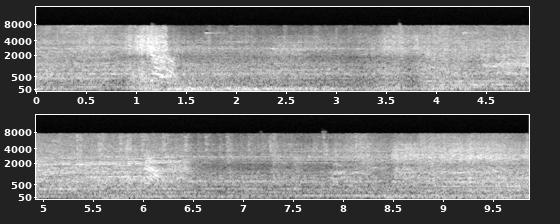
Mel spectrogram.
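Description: A deep explosion booms.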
